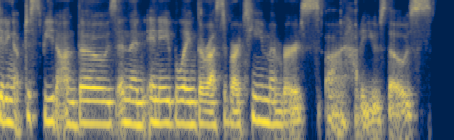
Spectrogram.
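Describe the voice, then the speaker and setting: A woman with an American accent speaks at a medium pitch, her intonation fairly even. She has an ordinary speaking voice. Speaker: marketing technology architect. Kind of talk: interview.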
